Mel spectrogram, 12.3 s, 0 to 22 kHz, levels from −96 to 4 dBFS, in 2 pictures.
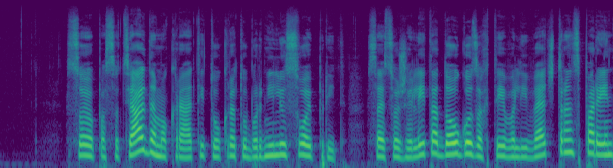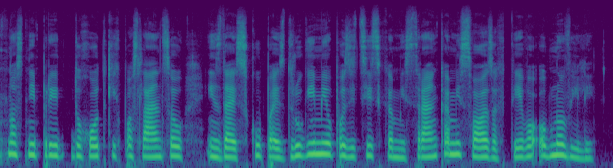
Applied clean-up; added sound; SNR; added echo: none; none; none; none.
